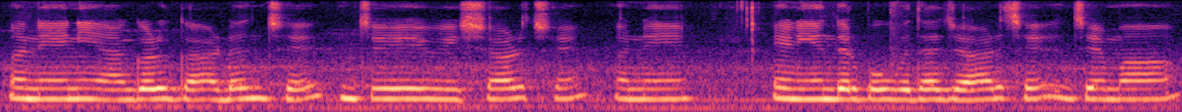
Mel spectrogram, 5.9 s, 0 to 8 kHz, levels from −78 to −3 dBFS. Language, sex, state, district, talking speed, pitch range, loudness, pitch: Gujarati, female, Gujarat, Gandhinagar, 170 wpm, 240-255 Hz, -15 LUFS, 245 Hz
